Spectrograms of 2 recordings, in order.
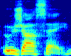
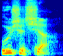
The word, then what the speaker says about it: Užice: It's I got the pronunciation Užice. Užice. It's probably wrong, but that's the pronunciation I heard.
